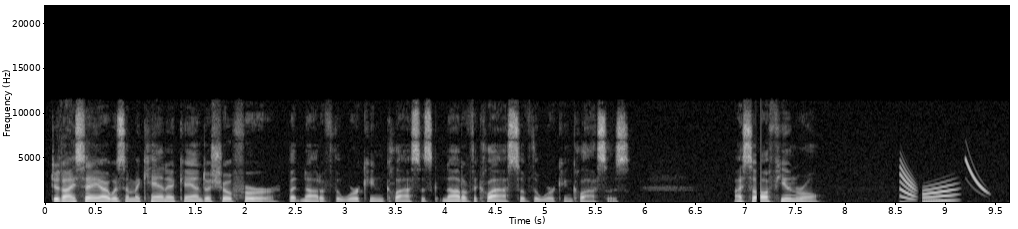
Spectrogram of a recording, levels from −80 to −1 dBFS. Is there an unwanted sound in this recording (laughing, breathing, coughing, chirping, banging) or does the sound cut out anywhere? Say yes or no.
yes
